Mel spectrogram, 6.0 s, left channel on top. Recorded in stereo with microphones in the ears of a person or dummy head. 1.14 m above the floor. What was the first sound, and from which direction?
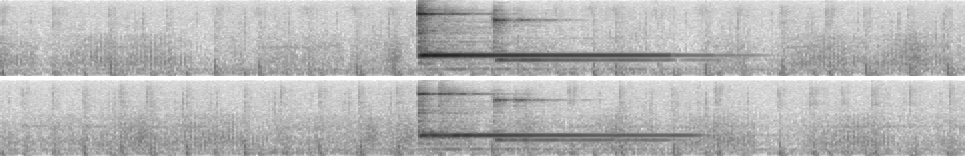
A doorbell, 40° left (ahead or behind).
